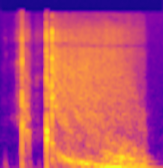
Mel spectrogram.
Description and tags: Some tape. Sounds like a laser.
